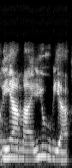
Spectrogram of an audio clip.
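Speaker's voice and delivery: "Llama" and "lluvia" with the ll as a palatal lateral, ly sound; Andean ll. Shown as a demonstration. Teacher modelling the Andean ll for students, lateral ly. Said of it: "donde hay esta pronunciación".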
